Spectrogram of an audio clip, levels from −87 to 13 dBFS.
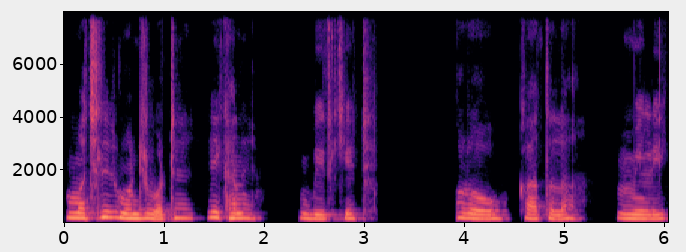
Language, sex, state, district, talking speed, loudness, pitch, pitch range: Bengali, male, West Bengal, Jhargram, 80 wpm, -17 LUFS, 170 Hz, 155-180 Hz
